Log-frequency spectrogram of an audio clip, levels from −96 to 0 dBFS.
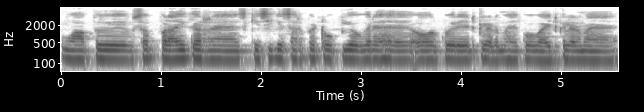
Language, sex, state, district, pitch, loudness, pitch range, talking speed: Hindi, male, Bihar, Araria, 140 Hz, -36 LUFS, 135-145 Hz, 270 wpm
